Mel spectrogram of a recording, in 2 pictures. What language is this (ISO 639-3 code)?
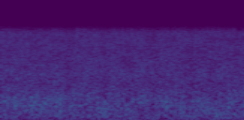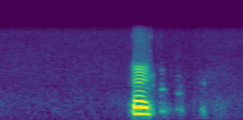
sat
